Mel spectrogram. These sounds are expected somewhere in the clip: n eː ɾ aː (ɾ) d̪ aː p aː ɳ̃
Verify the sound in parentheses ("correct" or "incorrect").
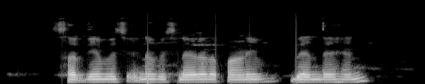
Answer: incorrect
